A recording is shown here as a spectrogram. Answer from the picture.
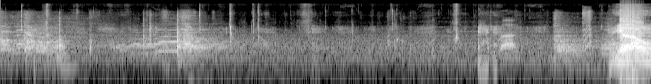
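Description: Faint voices and music, quieter in the second half, with a few scattered clicks.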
